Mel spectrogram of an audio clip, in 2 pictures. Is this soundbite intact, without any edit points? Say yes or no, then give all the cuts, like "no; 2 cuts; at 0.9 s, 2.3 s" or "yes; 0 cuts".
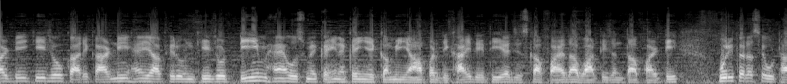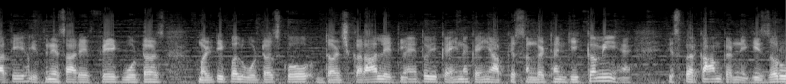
no; 2 cuts; at 8.1 s, 11.9 s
